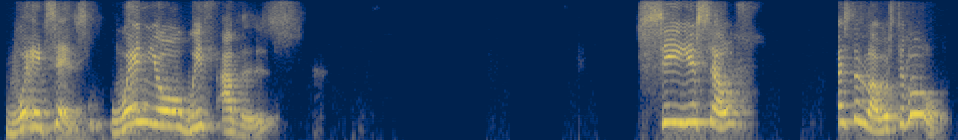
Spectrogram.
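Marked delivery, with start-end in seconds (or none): 1.1-9.5 slow, higher and louder, every phrase weighted; "see yourself as the lowest of all" laid down word by word with long pauses; slow emphatic quote. Shown as a demonstration. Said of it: "Hear what I'm about to say".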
